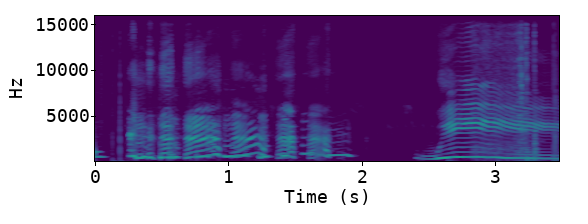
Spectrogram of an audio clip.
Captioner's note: both giggle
